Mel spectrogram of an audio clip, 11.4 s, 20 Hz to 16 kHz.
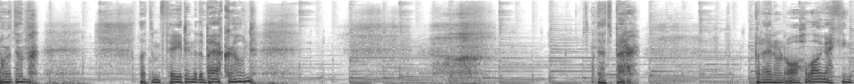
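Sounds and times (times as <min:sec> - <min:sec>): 
long deep human breath: 0:00.6 - 0:01.8, 0:03.4 - 0:06.9, 0:08.6 - 0:09.8
speech: 0:01.8 - 0:03.9, 0:08.1 - 0:08.6, 0:10.1 - 0:11.3.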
